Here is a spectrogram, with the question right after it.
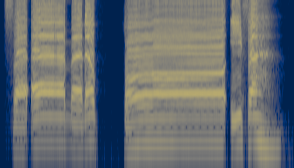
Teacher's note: Ya, di sini ada ta yang sukun bertemu dengan ta, maka huruf ta dilebur ke huruf ta.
